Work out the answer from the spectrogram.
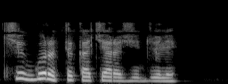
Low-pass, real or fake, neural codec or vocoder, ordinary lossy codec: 7.2 kHz; real; none; AAC, 32 kbps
